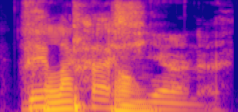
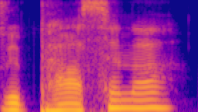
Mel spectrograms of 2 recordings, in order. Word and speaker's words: Vipaśyanā: Übrigens, das heißt hlak tong (LHAG MTHONG): Vipashyana . Zunächst einmal: Es wird NICHT "vipassana" ausgesprochen. Das ist eine Verunglimpfung des Worts "vipashyana".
